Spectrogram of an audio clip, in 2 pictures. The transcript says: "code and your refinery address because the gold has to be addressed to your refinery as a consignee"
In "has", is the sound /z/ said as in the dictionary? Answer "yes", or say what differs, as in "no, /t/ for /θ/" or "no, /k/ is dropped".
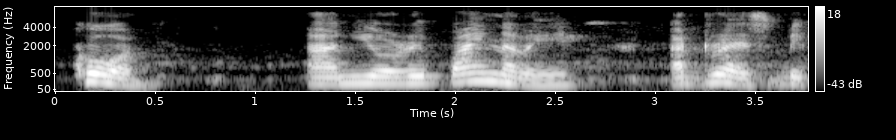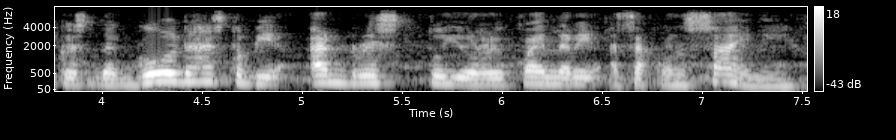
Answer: no, /s/ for /z/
